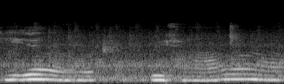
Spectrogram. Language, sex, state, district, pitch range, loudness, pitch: English, female, Andhra Pradesh, Sri Satya Sai, 195-225 Hz, -15 LUFS, 205 Hz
